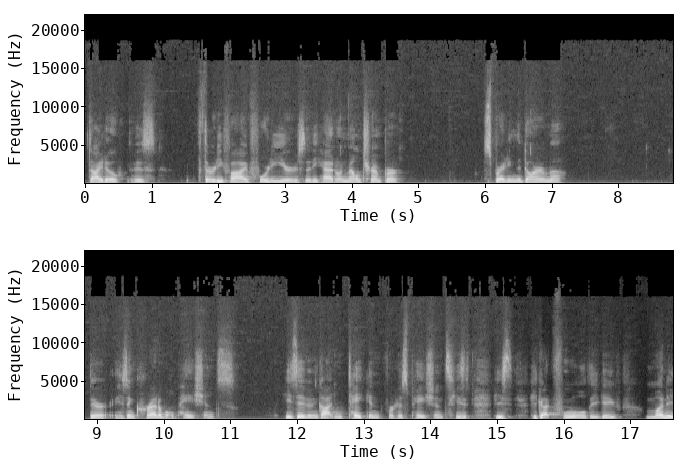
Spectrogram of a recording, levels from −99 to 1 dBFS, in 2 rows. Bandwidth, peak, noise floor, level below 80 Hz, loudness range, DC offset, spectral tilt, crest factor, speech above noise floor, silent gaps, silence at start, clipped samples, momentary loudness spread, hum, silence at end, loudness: 18.5 kHz; 0 dBFS; -49 dBFS; -52 dBFS; 3 LU; under 0.1%; -4.5 dB/octave; 18 dB; 31 dB; none; 0.05 s; under 0.1%; 10 LU; none; 0 s; -18 LUFS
